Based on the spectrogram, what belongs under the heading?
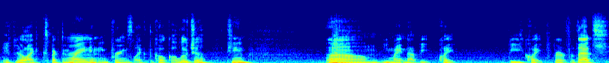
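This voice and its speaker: A man hosting a solo monologue, talking casually with many ums and uhs, losing his voice and clearing his throat. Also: medium pitch, flat delivery, normal speed, a little mellow. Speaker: host. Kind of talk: solo monologue ranking teams. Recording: dull lo-fi mic with faint hiss.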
